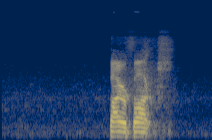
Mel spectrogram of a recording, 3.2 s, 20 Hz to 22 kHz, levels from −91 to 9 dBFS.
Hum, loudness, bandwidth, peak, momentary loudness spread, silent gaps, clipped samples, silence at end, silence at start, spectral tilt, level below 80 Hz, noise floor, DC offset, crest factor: none; -15 LUFS; 7.4 kHz; -2 dBFS; 18 LU; none; under 0.1%; 0.75 s; 1.65 s; -6 dB/octave; -64 dBFS; -65 dBFS; under 0.1%; 18 dB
